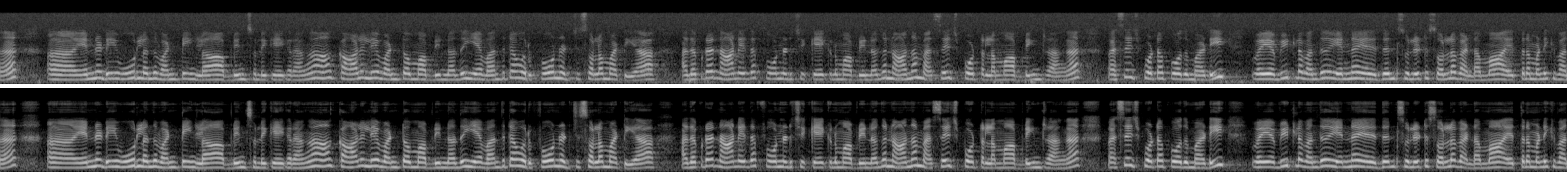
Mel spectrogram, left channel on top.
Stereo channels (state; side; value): noise; left; hiss, 18 dB below the sound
